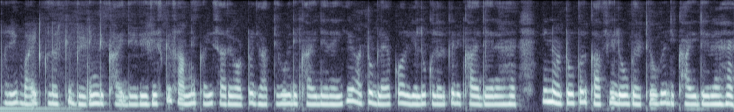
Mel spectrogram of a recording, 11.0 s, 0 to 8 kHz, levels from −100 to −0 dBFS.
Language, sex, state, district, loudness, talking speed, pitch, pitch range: Hindi, female, Bihar, Gaya, -13 LUFS, 230 wpm, 230 Hz, 220-245 Hz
